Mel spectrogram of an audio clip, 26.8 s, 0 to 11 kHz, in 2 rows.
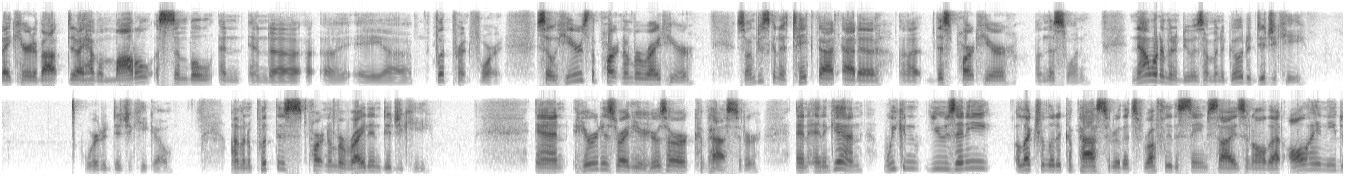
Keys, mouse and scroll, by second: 6.2-9.2 drag, 8.2 ctrl+c, 9.2 Escape, 14.6 click, 16.6 Return.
